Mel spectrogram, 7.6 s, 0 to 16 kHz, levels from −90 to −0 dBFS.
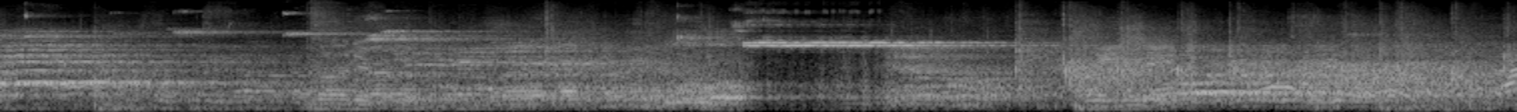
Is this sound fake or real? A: real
